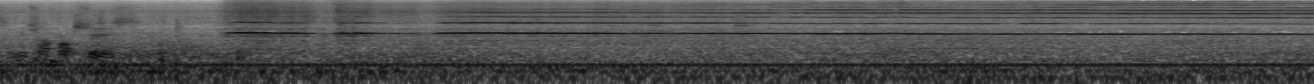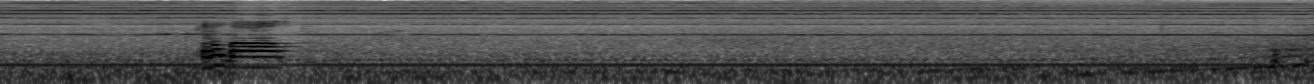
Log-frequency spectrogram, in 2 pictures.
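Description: An electrical device hums steadily with a low buzz.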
